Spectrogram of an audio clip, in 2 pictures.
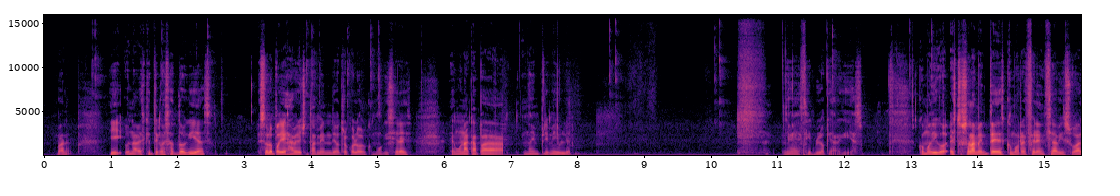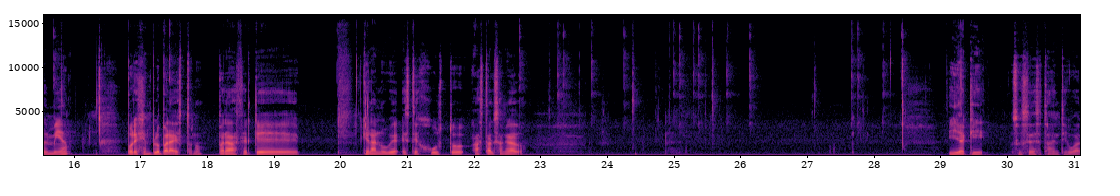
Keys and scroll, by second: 1.6 space, 3.7 z, 4.3 space, 5.3 v, 12.9 space, 15.1 space, 23.6 space, 24.8 z, 25.6 space, 27.9 space, 29.1 v, 30.4 super+Tab.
